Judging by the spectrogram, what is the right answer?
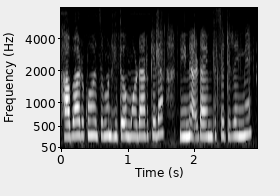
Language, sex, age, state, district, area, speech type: Santali, female, 18-30, West Bengal, Purulia, rural, spontaneous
